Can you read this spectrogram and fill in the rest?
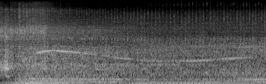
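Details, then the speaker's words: Honda Civic first start after many months with replacement engine, compression test good; catches at once and settles into an even, steady idle with no misses, knocks or rattles. "Oh yeah, smooth. It looks terrible, but the engine is pretty good."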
